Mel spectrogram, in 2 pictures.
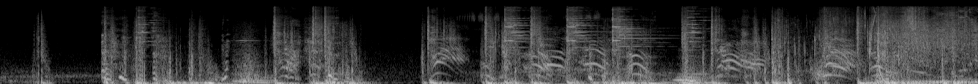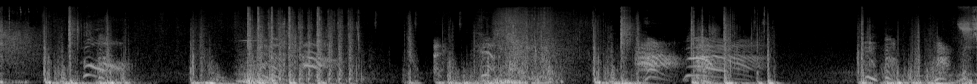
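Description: Fighting game hit effects thud and crack as blows land.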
